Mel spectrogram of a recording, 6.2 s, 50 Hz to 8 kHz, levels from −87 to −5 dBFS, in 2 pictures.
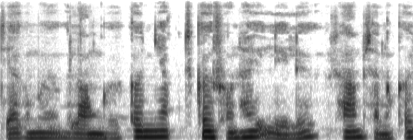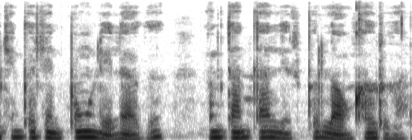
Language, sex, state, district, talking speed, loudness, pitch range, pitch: Wancho, male, Arunachal Pradesh, Longding, 250 wpm, -20 LUFS, 95-120 Hz, 110 Hz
